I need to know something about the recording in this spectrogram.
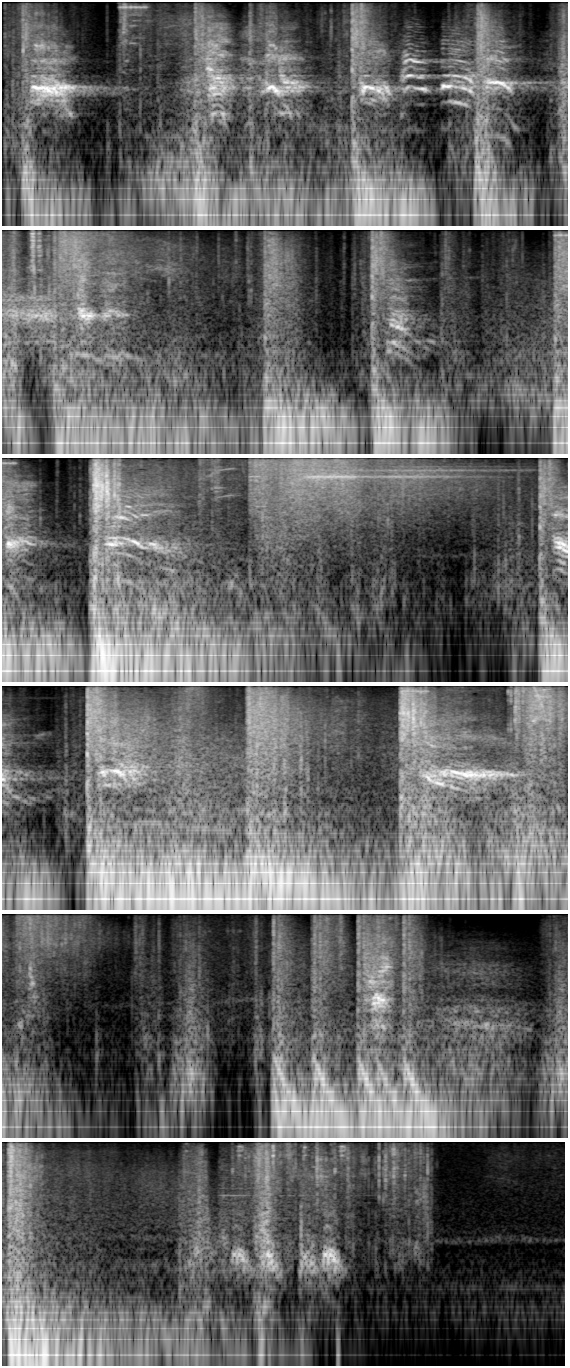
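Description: Punches and kicks land with heavy thuds in a fast brawl.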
